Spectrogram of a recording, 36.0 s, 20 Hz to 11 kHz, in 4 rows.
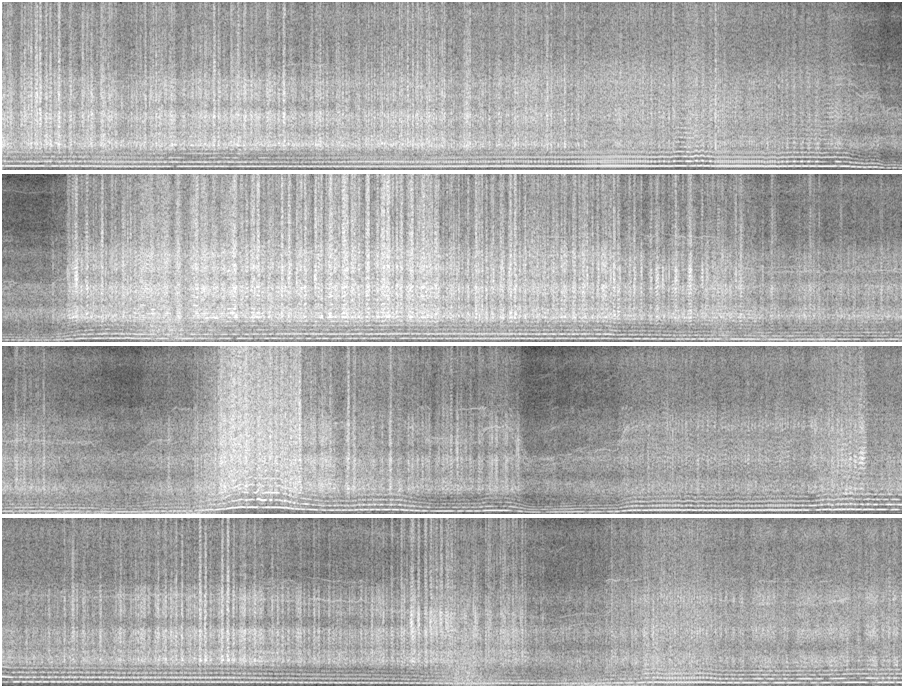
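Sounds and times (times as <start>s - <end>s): drone propellers whining: 0.0s - 36.0s
wind buffeting microphone: 0.2s - 22.6s, 27.1s - 36.0s.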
